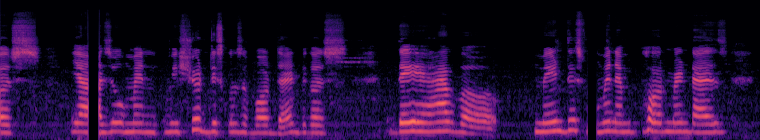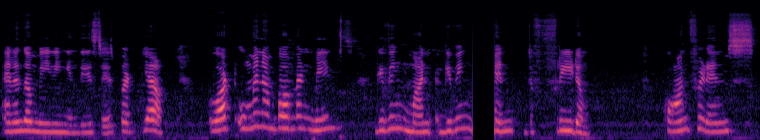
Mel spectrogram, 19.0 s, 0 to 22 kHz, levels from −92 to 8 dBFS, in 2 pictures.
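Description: At 1.09 s, 7.34 s and 15.40 s the speech cuts to silence for about 0.16, 0.13 and 0.30 s, the last gap clearly the longest. These holes are likely a Bluetooth dropout, with packets reaching the headphones too late and being discarded. Unlike a stall or buffer underrun, the speech does not pick up where it stopped. It resumes further along, as though it kept playing through the silence, so the missing stretch is skipped rather than delayed.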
